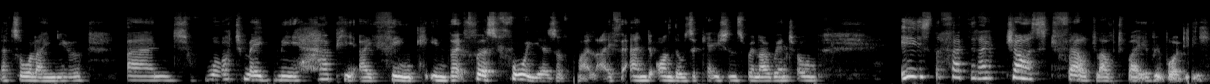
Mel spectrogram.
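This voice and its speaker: In a Zimbabwean accent, a woman speaks fairly slowly at medium pitch, her dark, mellow tone carried by lively intonation. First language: Shona. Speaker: author. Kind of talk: interview.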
